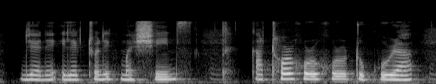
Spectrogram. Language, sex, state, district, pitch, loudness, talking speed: Assamese, female, Assam, Kamrup Metropolitan, 215 Hz, -18 LUFS, 110 wpm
